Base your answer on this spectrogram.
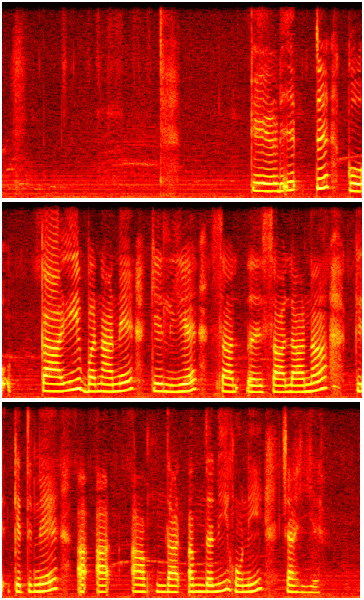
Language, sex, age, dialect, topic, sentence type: Hindi, female, 25-30, Marwari Dhudhari, banking, question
